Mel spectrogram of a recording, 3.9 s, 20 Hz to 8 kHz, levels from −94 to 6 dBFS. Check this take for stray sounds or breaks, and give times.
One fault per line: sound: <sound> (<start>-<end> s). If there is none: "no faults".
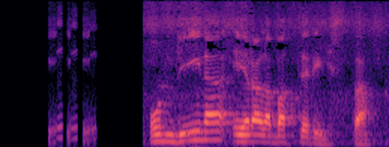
sound: laugh (0.5-1.0 s)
